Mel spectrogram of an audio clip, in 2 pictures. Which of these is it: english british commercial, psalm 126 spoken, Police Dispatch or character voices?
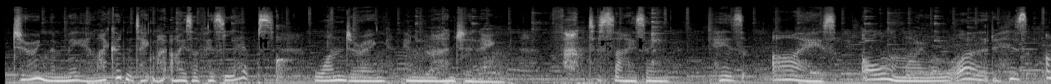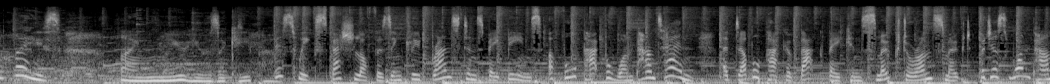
english british commercial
